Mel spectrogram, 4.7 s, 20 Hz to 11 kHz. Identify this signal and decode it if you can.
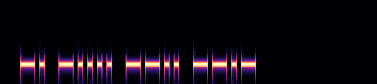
Morse code, heard as a keyed tone, about 24 wpm, 700 Hz. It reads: N6ZQ
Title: Speed Racing - USA 1x2 Call Signs 20wpm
